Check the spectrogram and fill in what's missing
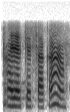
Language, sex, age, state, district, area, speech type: Kannada, female, 30-45, Karnataka, Chitradurga, rural, conversation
